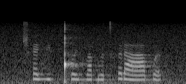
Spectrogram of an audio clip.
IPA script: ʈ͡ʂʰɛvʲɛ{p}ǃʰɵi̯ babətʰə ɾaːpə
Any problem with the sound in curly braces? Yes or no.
no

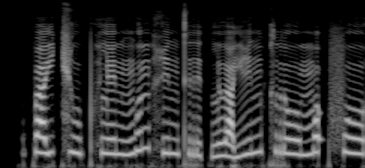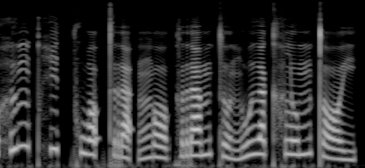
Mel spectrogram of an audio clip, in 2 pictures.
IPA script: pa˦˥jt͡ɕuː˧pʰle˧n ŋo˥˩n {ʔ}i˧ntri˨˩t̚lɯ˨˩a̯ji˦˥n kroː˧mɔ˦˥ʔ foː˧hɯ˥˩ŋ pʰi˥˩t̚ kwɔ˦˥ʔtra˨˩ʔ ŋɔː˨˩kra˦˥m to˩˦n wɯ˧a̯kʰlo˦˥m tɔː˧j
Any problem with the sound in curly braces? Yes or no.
yes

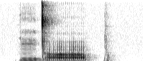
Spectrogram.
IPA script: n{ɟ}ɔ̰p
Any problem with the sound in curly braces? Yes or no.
yes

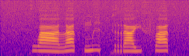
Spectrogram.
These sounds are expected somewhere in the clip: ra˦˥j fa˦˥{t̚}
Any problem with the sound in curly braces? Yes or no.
no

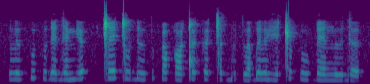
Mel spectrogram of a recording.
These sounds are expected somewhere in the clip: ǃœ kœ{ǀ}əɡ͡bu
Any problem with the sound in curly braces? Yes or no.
no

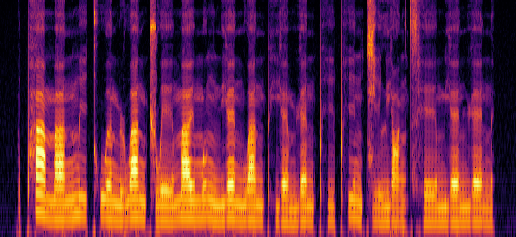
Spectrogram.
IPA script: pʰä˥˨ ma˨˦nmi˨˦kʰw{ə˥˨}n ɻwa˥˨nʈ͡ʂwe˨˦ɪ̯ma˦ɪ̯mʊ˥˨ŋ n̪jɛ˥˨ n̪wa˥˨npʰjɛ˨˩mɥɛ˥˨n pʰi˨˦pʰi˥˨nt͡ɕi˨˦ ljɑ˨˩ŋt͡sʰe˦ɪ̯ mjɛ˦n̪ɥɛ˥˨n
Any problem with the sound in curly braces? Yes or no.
yes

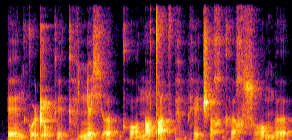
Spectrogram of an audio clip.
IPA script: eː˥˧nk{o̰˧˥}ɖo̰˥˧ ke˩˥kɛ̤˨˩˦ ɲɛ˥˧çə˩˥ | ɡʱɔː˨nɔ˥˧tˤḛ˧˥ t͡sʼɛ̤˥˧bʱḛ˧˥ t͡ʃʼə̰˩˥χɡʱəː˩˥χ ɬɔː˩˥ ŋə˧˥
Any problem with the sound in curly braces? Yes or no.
no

